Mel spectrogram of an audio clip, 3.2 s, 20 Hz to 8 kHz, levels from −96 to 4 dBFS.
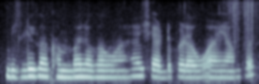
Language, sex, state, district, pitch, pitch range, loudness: Hindi, female, Chandigarh, Chandigarh, 195 Hz, 190-200 Hz, -17 LUFS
